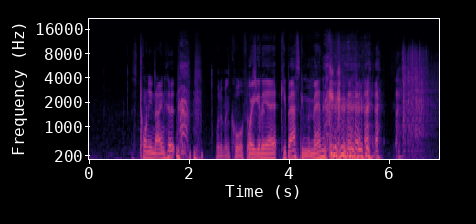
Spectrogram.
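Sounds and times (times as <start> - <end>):
speech: 0.9 - 6.3
laughter: 1.8 - 2.3, 4.6 - 6.3
pile of dice clattering across a hard surface: 6.2 - 7.0.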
